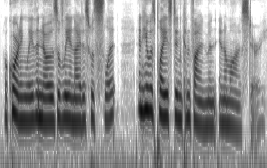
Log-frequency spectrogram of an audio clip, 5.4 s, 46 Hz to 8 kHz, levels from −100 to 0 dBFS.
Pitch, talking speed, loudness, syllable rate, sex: 200 Hz, 180 wpm, -18 LUFS, 5.7 syllables/s, female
